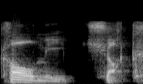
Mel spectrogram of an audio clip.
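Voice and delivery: very low, bottom-of-range movie-star voice. Retelling meeting Charlton Heston on set, imitating Charlton Heston's voice. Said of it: "in that voice".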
